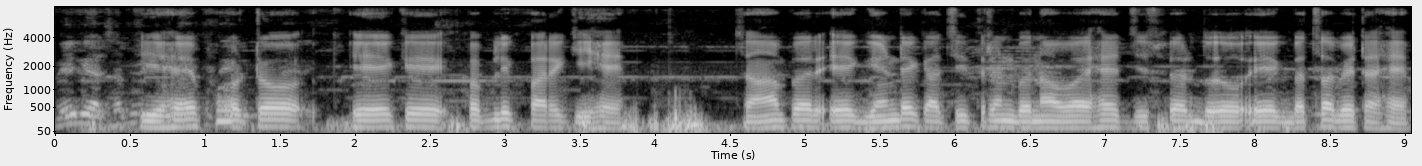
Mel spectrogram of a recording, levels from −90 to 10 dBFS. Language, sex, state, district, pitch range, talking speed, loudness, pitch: Hindi, male, Rajasthan, Bikaner, 105-115 Hz, 150 wpm, -15 LUFS, 110 Hz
